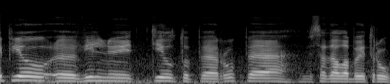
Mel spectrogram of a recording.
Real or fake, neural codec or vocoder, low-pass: real; none; 9.9 kHz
